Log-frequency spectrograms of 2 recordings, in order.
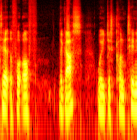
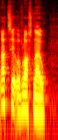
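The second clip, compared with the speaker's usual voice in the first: ordinary delivery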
